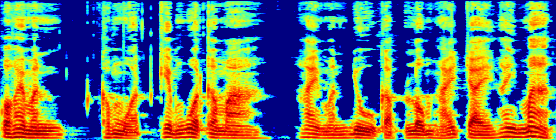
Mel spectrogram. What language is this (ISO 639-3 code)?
tha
